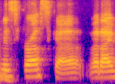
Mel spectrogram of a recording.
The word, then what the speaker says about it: Gruska: play your very first Tiny Desk concert with Gurskin. Why can't I? Ethan. Because right? I fuck it up in this. I was so nervous. Yeah, right, his name is Gruska, but I mispronounce it.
